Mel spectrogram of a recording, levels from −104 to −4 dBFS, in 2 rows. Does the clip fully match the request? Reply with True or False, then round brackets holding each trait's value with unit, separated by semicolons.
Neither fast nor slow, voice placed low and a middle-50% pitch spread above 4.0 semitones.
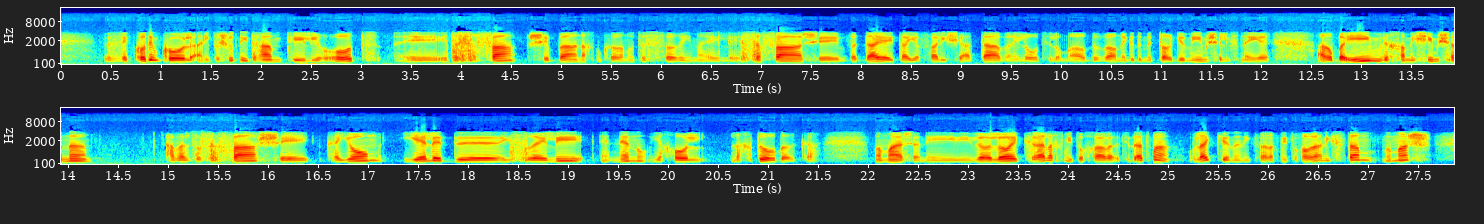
True (135 wpm; 115 Hz; 4.6 semitones)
